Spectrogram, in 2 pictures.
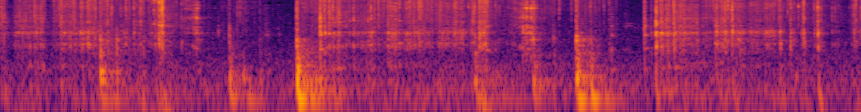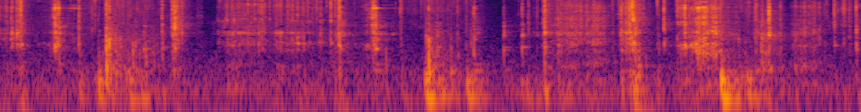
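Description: A blade shaves the textured blue coating off a solid oval bar of white soap held in hand, exposing the white soap underneath. The sound is a run of crisp, bright scraping and crackling strokes, each with a quick sharp onset and almost no ring.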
